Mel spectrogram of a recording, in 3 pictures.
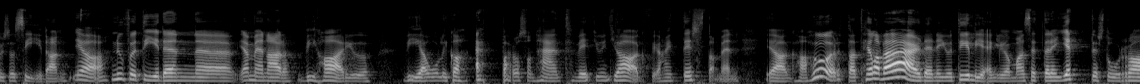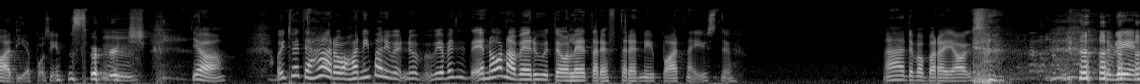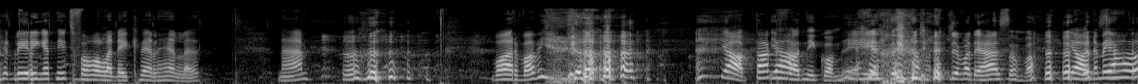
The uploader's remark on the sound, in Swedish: Livepodd. Podden är inspelad live inför publik i Jakobstad.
